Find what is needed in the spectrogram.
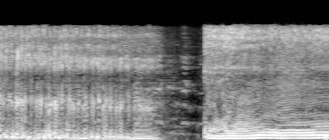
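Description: A man's deliberate mouth noise: a rough, snore-like snort lasting about a second. After a brief gap, a long, held, low-pitched vocal tone follows.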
